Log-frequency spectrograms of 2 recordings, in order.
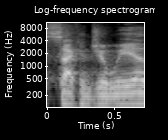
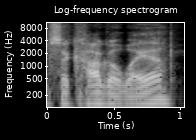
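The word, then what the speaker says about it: Sacagawea: Uh, funny thing is I I had a teacher once who was very clear once that you would actually pronounce her name Sak Chicagoa.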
